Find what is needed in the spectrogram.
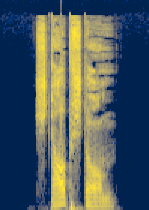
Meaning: dust storm
- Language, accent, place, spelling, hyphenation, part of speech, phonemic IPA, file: German, Germany, Berlin, Staubsturm, Staub‧sturm, noun, /ˈʃtaʊ̯pˌʃtʊʁm/, De-Staubsturm.ogg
